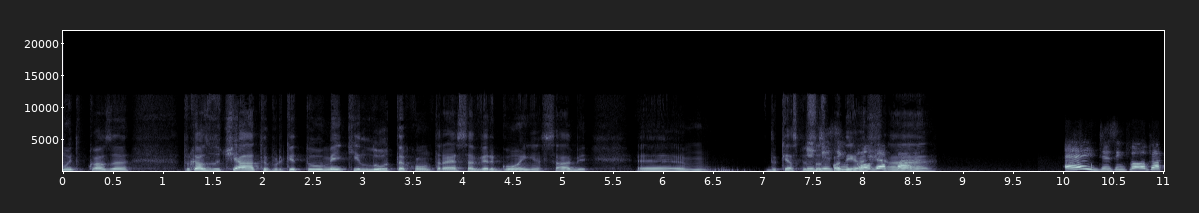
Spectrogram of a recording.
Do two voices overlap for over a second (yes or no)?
yes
